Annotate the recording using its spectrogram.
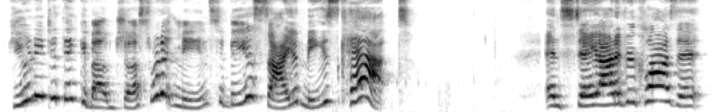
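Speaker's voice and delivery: usual speaking voice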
